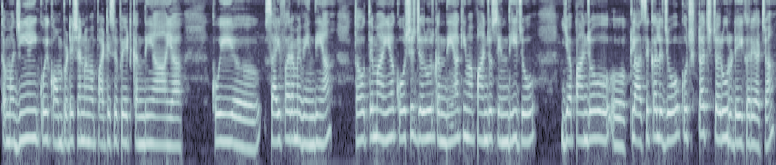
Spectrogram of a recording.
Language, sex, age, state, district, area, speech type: Sindhi, female, 18-30, Uttar Pradesh, Lucknow, urban, spontaneous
